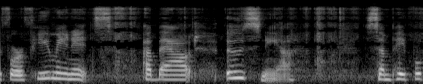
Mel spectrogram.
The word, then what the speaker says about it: Usnea: I wanted to talk to you for a few minutes about Usnea. Some people pronounce it Usnea, but it is a type of lichen that is commonly found everywhere.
